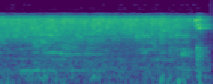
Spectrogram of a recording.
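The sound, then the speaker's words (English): Forks being rinsed under running tap water, a steady even hiss of the flowing stream that swells into a brief louder splash at the very end. “I'm going to get some fresh forks. Just wash them off at this point.”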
